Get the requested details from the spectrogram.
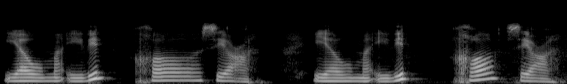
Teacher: ketika membaca idzin, tidak boleh mendengung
